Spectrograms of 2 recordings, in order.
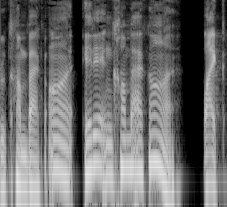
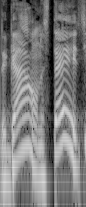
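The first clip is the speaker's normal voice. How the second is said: lightly mimicking the door lady; a hint of a confused door lady; high puzzled lady's voice; 9 semitones higher than usual. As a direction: repeat it back, puzzled and higher. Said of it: "She said".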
